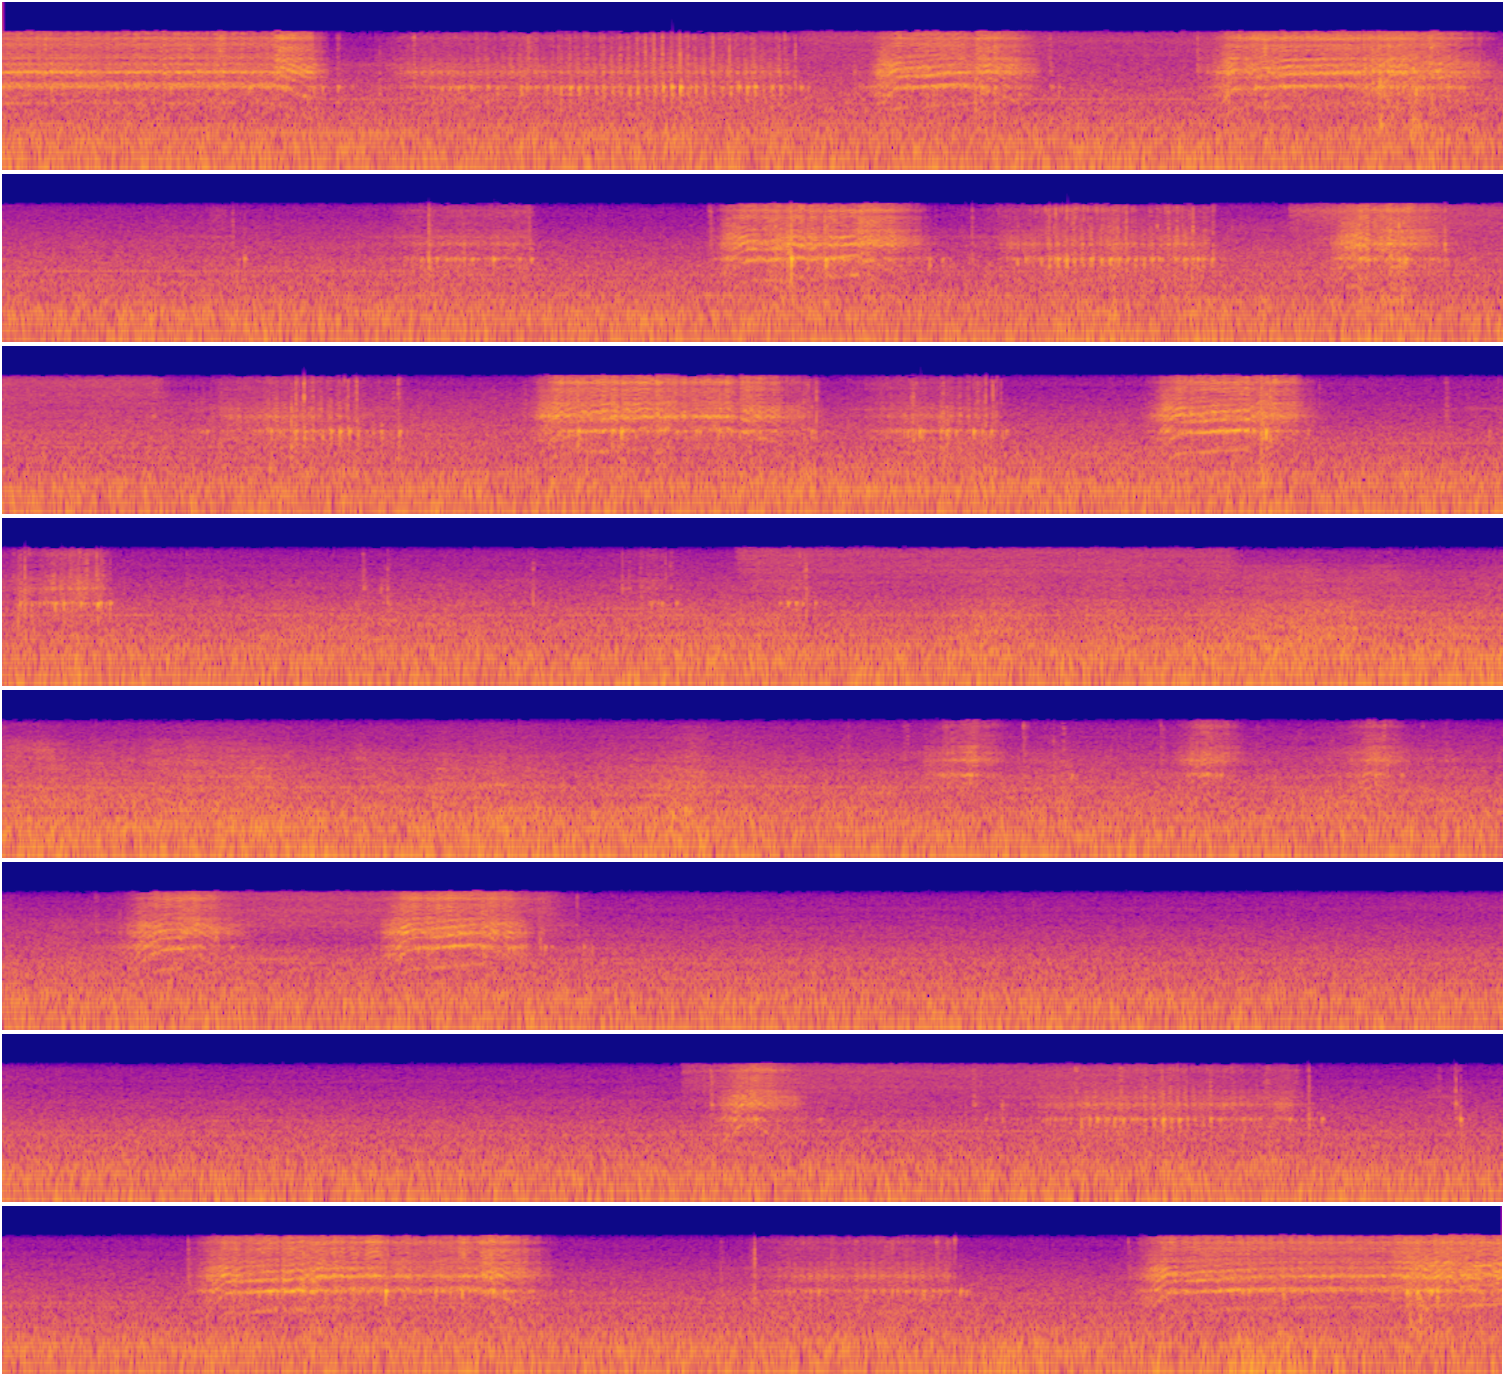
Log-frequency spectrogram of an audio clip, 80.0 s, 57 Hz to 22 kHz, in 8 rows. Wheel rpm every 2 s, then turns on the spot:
150, 30, 30, 40, 100, 0, 10, 60, 20, 20, 20, 30, 90, 30, 30, 10, 0, 0, 0, 0, 0, 0, 0, 10, 10, 30, 40, 0, 0, 0, 0, 0, 10, 20, 10, 40, 100, 10, 30, 160.
2-4 12-14 16-18 20-22 30-32 52-54 66-70 74-76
